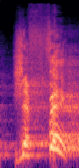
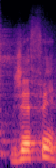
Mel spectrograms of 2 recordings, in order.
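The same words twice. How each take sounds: First: J'AI FAIM shouted high; loud demand. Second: Said in the usual way. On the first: Shown as a demonstration. Teacher showing volume change on being hungry, high loud shout. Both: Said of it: "vous voyez que c'est pas pareil".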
